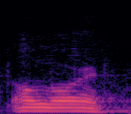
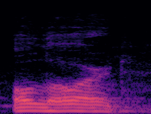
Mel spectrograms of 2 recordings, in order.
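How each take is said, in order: Both takes have the same delivery.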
